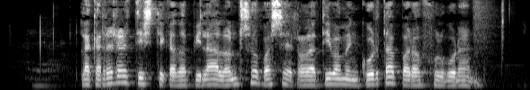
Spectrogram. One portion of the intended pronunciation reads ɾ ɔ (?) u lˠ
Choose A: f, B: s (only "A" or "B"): A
